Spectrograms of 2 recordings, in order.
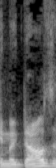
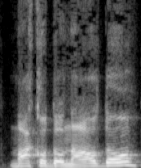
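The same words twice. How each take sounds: First: Said in the usual way. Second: Maco Donaldo, with vowels added, said the Japanese way; Japanese-style McDonald's. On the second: Shown as a demonstration. Teaching a friend to order in Japan, Japanese-style Maco Donaldo. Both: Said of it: "You have to say that".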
